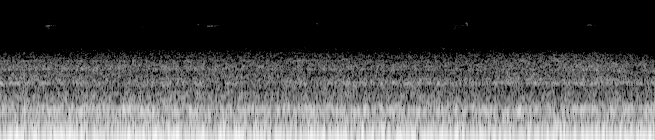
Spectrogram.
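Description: Quiet woodland ambience: short, high chirps from small birds come every second or so over a steady low rumble.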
